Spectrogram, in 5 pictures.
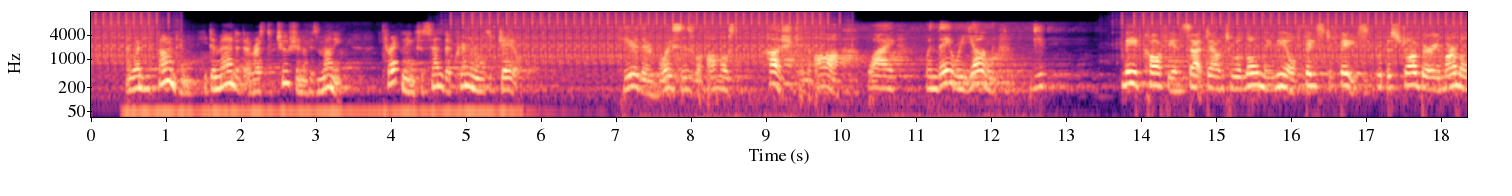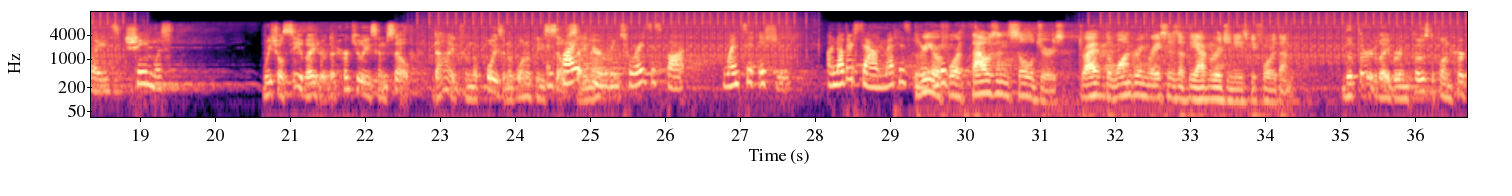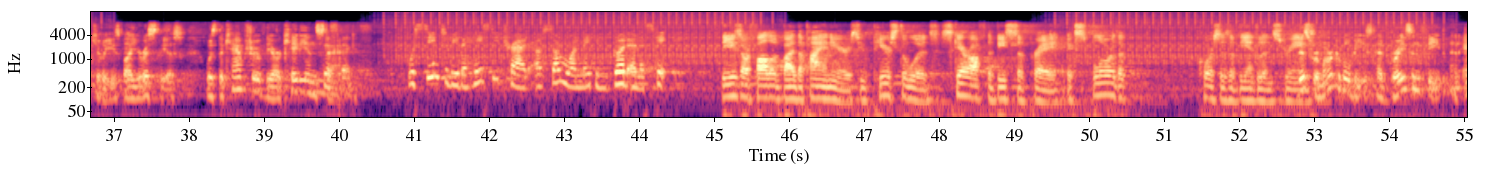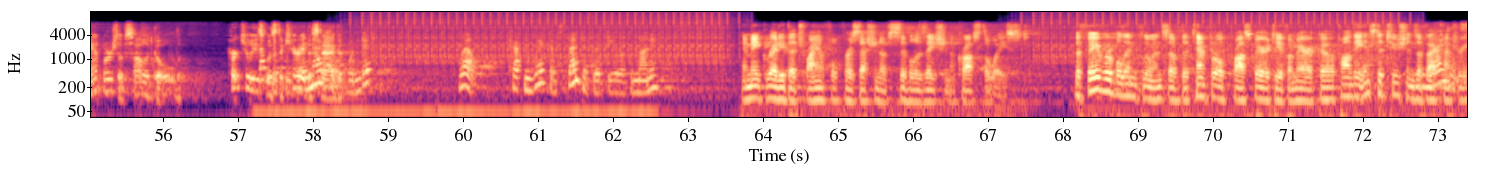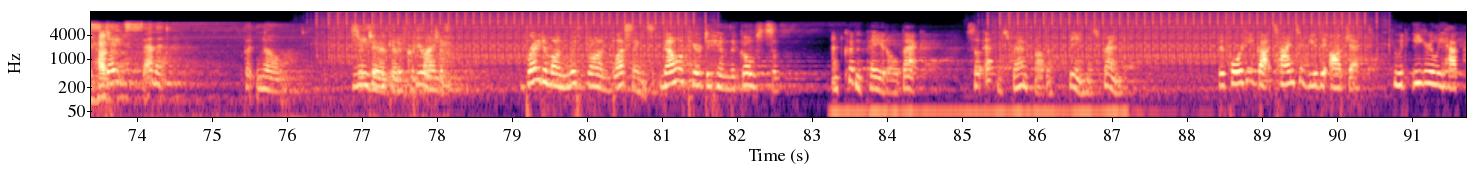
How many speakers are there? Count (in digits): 6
